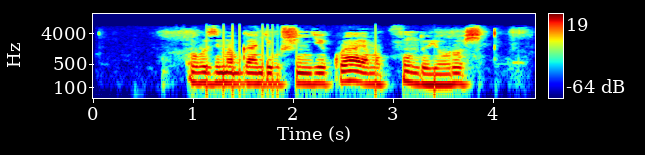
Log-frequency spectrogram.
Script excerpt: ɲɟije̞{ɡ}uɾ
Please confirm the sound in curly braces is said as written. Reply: no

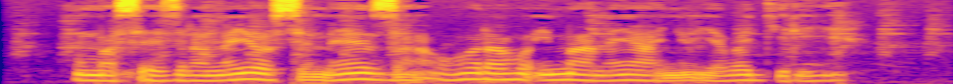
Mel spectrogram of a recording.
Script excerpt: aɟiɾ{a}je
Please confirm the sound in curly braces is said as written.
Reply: no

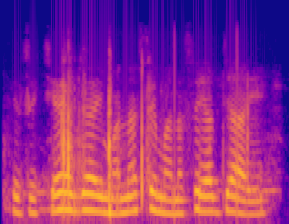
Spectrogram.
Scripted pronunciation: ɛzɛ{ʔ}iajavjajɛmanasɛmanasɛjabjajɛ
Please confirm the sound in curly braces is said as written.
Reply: no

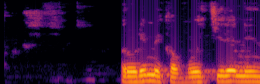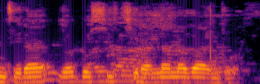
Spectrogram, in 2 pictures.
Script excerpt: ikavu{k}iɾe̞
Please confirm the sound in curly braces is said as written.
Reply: no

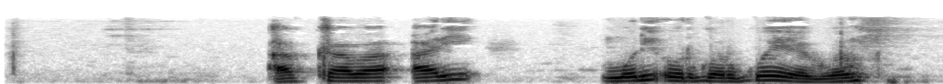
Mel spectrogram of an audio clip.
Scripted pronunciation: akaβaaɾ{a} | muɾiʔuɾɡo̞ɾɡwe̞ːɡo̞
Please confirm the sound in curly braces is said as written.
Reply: no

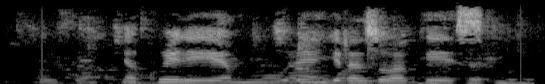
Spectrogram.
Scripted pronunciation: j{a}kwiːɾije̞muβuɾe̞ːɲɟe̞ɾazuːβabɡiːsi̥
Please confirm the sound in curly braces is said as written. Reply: yes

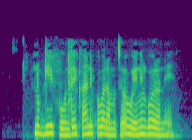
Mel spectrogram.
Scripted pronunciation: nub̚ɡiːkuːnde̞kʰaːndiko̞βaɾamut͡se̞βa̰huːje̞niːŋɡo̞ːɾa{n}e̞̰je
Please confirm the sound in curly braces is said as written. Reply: yes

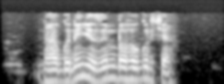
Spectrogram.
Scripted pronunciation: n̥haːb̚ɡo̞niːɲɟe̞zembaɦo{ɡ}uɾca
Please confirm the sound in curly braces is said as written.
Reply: yes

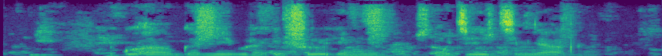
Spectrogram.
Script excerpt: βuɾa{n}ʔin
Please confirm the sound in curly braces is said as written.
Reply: no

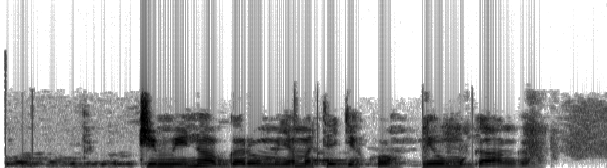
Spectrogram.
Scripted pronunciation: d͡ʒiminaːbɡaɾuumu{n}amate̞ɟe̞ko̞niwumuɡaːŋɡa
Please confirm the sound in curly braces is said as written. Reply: no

